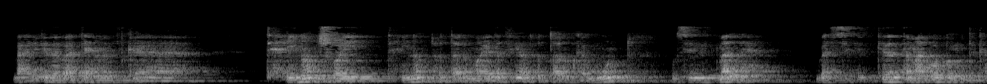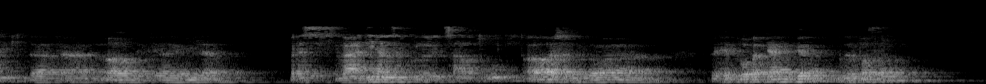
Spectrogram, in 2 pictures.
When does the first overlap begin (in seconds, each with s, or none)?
none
